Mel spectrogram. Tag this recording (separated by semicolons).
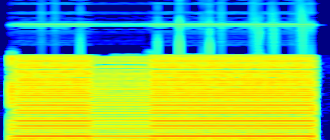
electric; error; mic; microphone; pulse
